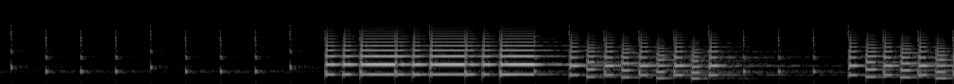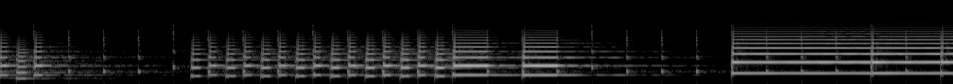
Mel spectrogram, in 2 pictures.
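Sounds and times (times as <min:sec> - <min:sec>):
trumpet: 0:03.3 - 0:16.2, 0:16.8 - 0:19.0.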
